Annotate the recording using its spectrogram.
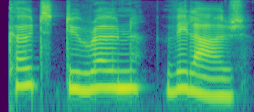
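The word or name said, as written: Côtes du Rhône Villages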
